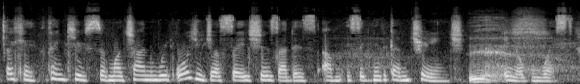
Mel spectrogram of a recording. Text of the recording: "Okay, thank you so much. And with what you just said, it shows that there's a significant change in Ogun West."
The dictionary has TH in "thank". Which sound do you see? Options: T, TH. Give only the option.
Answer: TH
